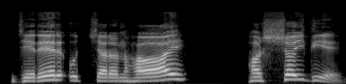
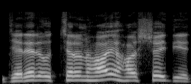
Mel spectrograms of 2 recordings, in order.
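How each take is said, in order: First: Slow, with হয় left hanging before the answer; slow dictation. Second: Higher, brisker, unbroken phrase; run-through in one go. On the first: Teacher dictating the zer rule to students, slow and broken in two. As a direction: draw out হয়, pause, then হস্যই দিয়ে. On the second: Teacher restating the zer rule before examples, in one unbroken run. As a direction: say it straight through without pausing at হয়. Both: Shown as a demonstration.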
